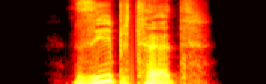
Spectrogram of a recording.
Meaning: inflection of sieben: 1. second-person plural preterite 2. second-person plural subjunctive II
- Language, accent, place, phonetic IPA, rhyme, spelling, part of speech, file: German, Germany, Berlin, [ˈziːptət], -iːptət, siebtet, verb, De-siebtet.ogg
